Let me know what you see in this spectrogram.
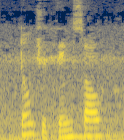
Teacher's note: Rising intonation appears in question like don't you think so?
